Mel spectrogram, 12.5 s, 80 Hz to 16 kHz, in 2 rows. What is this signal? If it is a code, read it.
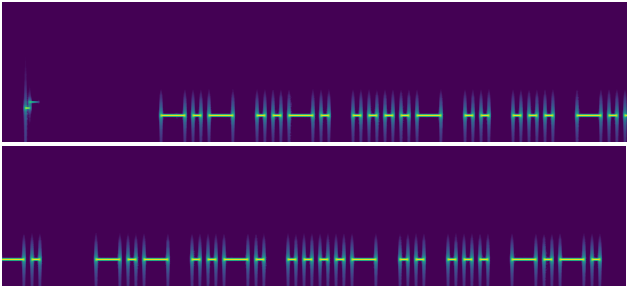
Morse code, heard as a keyed tone, about 15 wpm, 700 Hz. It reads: KF4ISC KF4ISC
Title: USA Call Signs Repeated 3x 15wpm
